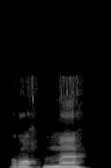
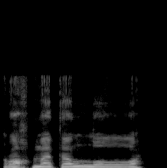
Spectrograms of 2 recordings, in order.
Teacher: melihat yang tertulis dia tetap dibaca seperti tamarbut Rahmah ya ya kalau diwakafkan dia dibaca Rahmah tapi kalau diwasalkan sama seperti Imam hafz dibaca ta rahmatallah hanya bedanya kalau dia wakaf ya pada kata ini Ini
